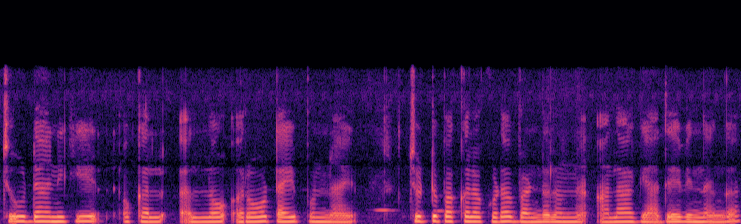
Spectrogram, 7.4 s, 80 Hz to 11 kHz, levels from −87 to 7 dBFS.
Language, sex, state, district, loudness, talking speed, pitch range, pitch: Telugu, female, Andhra Pradesh, Sri Satya Sai, -17 LUFS, 115 wpm, 155-230 Hz, 215 Hz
